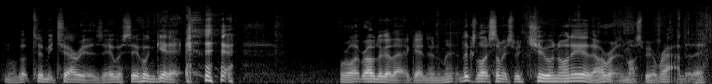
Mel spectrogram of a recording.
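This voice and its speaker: A man's voice: medium pitch, expressive, rapid-fire, darkish tone. A middle-aged man, chatting casually outdoors in a windy field while shooting an air rifle and talking to his dogs. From England. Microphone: camera on a tripod, then handheld.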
